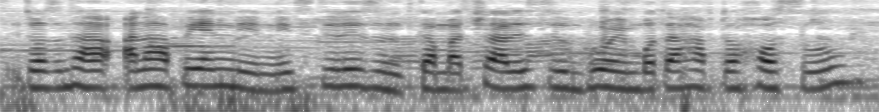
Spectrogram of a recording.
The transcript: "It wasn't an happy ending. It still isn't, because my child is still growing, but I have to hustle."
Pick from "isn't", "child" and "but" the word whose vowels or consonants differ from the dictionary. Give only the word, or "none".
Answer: child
